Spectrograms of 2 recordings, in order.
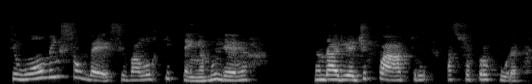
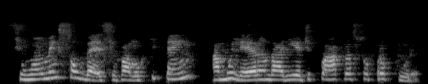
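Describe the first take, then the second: First: The pause comes after the word mulher. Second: The pause comes after the word tem. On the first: "Nós percebemos uma valoração desse homem em relação a essa mulher" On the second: "vamos pensar no primeiro texto novamente"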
